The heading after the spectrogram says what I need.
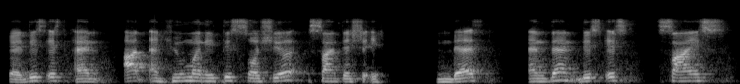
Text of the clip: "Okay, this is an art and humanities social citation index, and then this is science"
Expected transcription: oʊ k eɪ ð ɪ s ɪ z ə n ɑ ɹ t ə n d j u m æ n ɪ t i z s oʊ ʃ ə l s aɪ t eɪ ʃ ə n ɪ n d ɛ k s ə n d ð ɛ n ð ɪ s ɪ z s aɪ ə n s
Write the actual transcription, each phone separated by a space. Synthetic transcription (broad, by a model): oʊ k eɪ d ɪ s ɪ s ə n ɑ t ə n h j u m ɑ n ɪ t i s oʊ ʃ ə l s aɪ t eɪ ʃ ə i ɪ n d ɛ s ə n d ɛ n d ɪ s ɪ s aɪ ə n s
